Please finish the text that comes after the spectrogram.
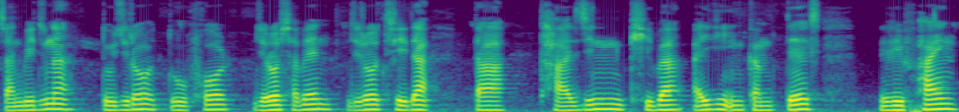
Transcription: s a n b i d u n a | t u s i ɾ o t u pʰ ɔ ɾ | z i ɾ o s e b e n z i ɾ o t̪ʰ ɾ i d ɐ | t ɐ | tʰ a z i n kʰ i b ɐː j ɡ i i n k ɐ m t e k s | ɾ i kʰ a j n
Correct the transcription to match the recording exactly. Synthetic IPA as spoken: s a n b i d u n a | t u z i ɾ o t u pʰ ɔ ɾ | z i ɾ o s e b e n z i ɾ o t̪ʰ ɾ i d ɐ | t a | tʰ a z i n kʰ i b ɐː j ɡ i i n k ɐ m t e k s | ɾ i pʰ a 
